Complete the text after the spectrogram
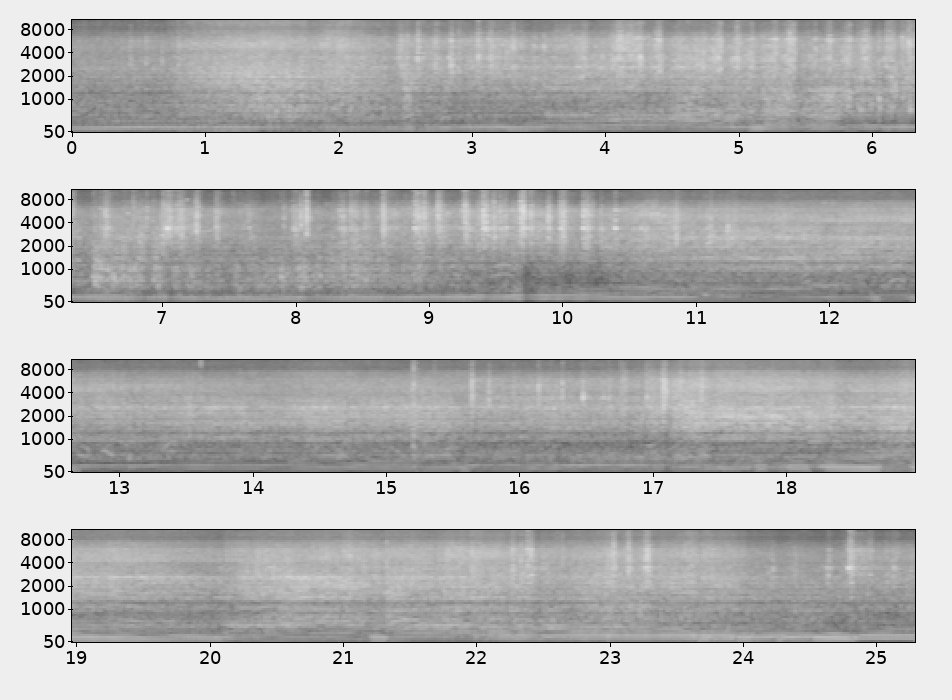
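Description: Tyres spin and spray dirt and gravel.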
